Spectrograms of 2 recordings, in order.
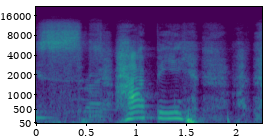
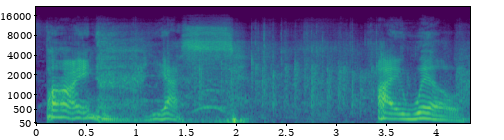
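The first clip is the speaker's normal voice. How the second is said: grudging wife; 5 dB louder, much slower than usual. Retold or imitated. Wife's grudging reply, retold.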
